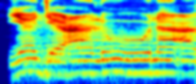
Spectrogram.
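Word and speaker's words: يَجْعَلُونَ: Wabarqui yaj'aluna asabi'ahum. Nah, ini yaj'aluna asabi'ahum, kita jimnya ini ada pentalan, yaj seperti itu. Bukan sekedar yaj.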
